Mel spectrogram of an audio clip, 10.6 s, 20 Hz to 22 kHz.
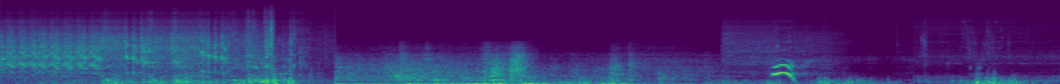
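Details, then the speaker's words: Barn-find 1971 Plymouth Satellite (possibly a 440) on last year's gas with av gas in the carb: catches in ragged bursts, stumbles, dies back and kicks back. Bad gas and timing or tune out are suspected. "something's Out Of Tune out of [Applause] time H well spraying gas so there should be gas in the bowls I think it's just bad gas why is it uh kicking back like that"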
